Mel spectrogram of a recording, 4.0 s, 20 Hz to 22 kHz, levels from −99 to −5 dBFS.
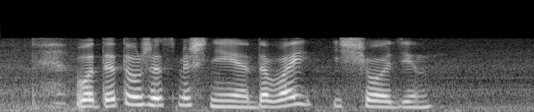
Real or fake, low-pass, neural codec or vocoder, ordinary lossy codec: real; 5.4 kHz; none; none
